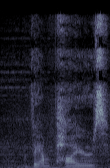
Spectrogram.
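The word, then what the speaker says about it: vampyres: Vampires with a Y? Pronounced exactly the same as vampires.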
